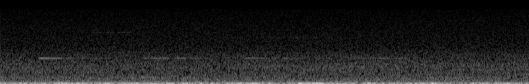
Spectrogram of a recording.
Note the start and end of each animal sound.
[0.44, 1.58] Black-throated Green Warbler (Setophaga virens)

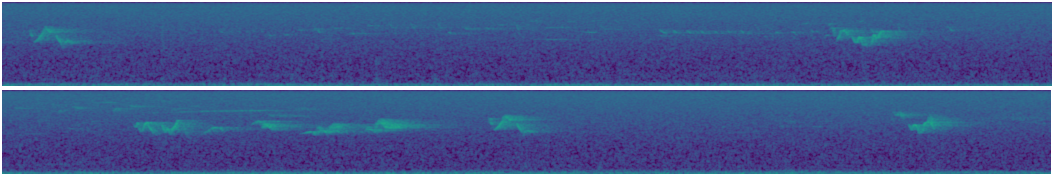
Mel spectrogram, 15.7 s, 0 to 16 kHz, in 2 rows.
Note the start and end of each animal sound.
[0.00, 0.77] Red-eyed Vireo (Vireo olivaceus)
[1.50, 7.34] Winter Wren (Troglodytes hiemalis)
[6.14, 15.74] Red-eyed Vireo (Vireo olivaceus)
[7.81, 8.95] Blackburnian Warbler (Setophaga fusca)
[9.09, 10.34] Black-throated Green Warbler (Setophaga virens)
[9.15, 11.17] Scarlet Tanager (Piranga olivacea)

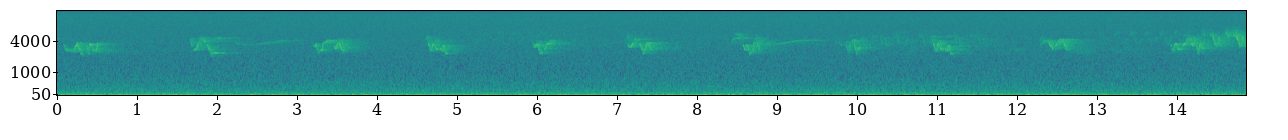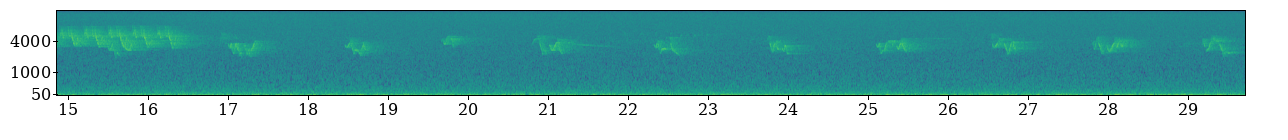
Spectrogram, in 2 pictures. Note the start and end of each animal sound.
[0.00, 17.47] Red-eyed Vireo (Vireo olivaceus)
[1.58, 3.46] Eastern Wood-Pewee (Contopus virens)
[8.40, 9.66] Eastern Wood-Pewee (Contopus virens)
[9.50, 11.59] Ovenbird (Seiurus aurocapilla)
[12.75, 14.52] Yellow-rumped Warbler (Setophaga coronata)
[13.72, 16.69] Ovenbird (Seiurus aurocapilla)
[18.26, 29.71] Red-eyed Vireo (Vireo olivaceus)
[20.76, 21.85] Eastern Wood-Pewee (Contopus virens)
[21.78, 23.39] Yellow-rumped Warbler (Setophaga coronata)
[25.39, 26.10] Black-throated Green Warbler (Setophaga virens)

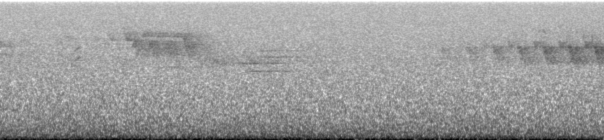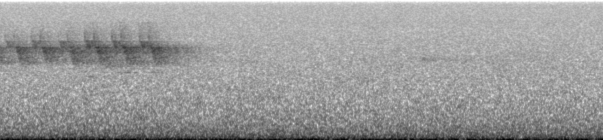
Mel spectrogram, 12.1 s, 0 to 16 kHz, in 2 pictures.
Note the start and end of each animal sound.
[0.99, 2.08] Chestnut-sided Warbler (Setophaga pensylvanica)
[2.18, 3.01] Wood Thrush (Hylocichla mustelina)
[4.07, 8.25] Ovenbird (Seiurus aurocapilla)

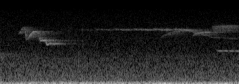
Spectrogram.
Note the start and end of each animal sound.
[0.09, 2.40] Red-eyed Vireo (Vireo olivaceus)
[0.75, 2.40] Black-throated Green Warbler (Setophaga virens)

